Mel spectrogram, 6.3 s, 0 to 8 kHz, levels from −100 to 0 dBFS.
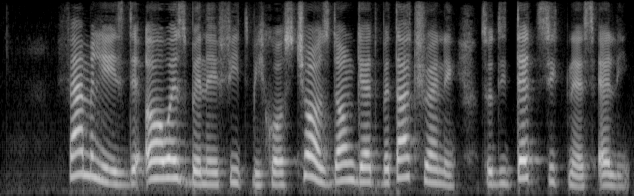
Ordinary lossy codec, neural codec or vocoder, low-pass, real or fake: none; codec, 16 kHz, 0.9 kbps, LongCat-Audio-Codec; none; fake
